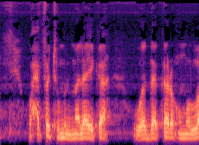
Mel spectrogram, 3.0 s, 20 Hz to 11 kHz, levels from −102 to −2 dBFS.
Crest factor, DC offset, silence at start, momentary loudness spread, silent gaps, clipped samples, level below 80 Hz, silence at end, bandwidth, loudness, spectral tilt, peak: 16 dB; under 0.1%; 0.15 s; 8 LU; none; under 0.1%; -78 dBFS; 0 s; 11 kHz; -20 LUFS; -7 dB/octave; -4 dBFS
